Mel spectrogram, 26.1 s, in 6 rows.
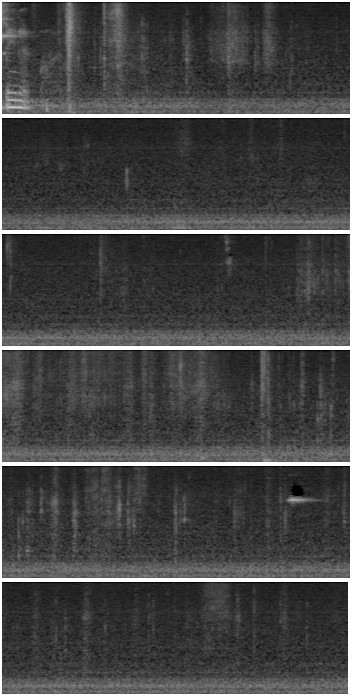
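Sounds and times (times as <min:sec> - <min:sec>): low steady hum: 0:00.0 - 0:26.0
person biting and chewing: 0:15.4 - 0:25.6.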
